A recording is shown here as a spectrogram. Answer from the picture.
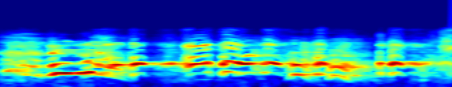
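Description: Six-month-old baby giggling, a run of short, high-pitched laughs in quick succession.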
